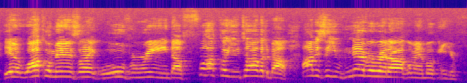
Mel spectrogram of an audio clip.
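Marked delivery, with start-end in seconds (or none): none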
